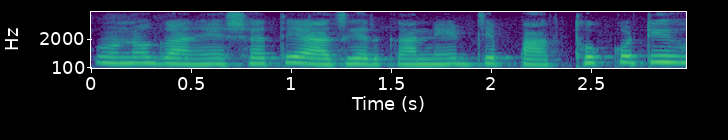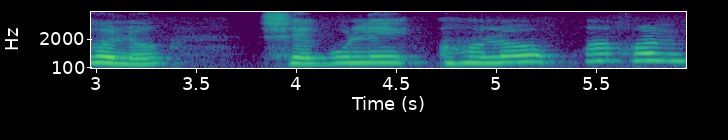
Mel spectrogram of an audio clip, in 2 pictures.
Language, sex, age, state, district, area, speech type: Bengali, female, 45-60, West Bengal, North 24 Parganas, rural, spontaneous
